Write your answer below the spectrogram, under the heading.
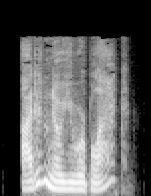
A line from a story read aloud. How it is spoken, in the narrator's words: he blurts out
